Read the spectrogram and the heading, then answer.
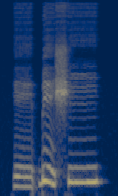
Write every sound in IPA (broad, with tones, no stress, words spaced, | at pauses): eː˨ɓe˦˨ʃĩ˦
